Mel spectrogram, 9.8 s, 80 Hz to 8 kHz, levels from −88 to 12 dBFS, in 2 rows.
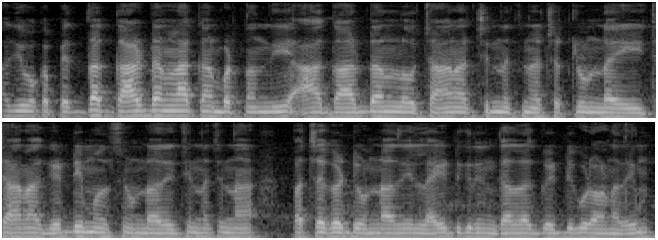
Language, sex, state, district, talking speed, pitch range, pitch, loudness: Telugu, male, Andhra Pradesh, Guntur, 155 wpm, 110-120 Hz, 115 Hz, -21 LUFS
